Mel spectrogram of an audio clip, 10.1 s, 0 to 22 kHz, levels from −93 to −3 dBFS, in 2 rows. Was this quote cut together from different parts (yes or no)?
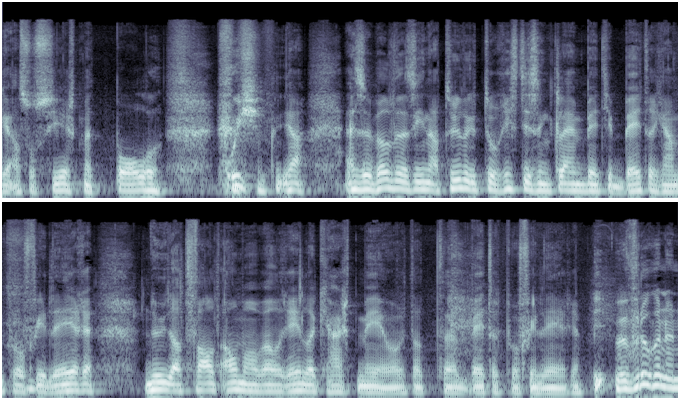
no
